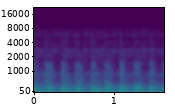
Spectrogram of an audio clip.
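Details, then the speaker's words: Mitsubishi Galant after MAF cleaning and a new O2 sensor, previously running rough: starter churns steadily at about five pulses a second but never fires, a long racket; crank, no start. Owner suspects the fuel pump and fits a Walbro 255LPH. "that's weird but I don't know why I should take so long to start and it's just sounds like a racket"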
